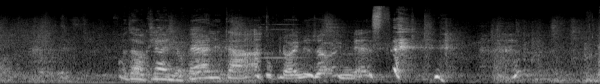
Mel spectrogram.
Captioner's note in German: lacht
